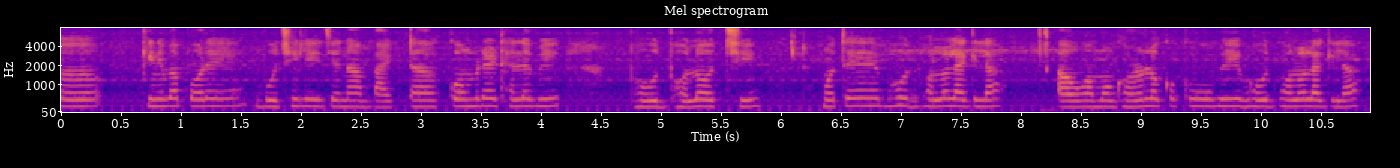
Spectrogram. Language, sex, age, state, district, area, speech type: Odia, female, 18-30, Odisha, Malkangiri, urban, spontaneous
